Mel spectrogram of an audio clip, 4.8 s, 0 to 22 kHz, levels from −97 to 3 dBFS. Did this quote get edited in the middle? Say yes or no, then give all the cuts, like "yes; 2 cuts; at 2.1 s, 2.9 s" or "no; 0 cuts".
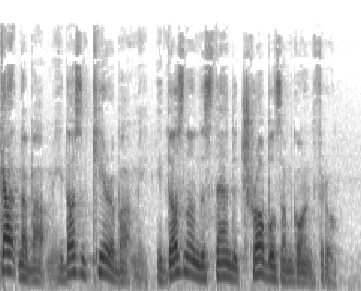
yes; 1 cut; at 2.0 s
